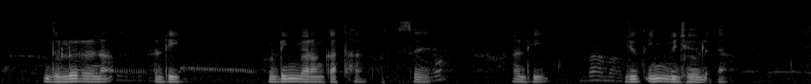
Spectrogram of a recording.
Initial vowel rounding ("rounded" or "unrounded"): rounded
